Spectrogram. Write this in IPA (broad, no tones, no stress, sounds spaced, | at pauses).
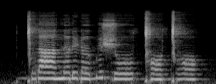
ɡ͡ǀ œ ɾ aː n əː ɾ i ɽ əː b ø ʃ oː ǀ ɔ ɡ͡ǀ ɔː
